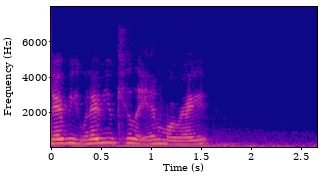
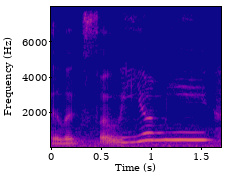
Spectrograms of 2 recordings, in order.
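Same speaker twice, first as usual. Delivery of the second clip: cutesy delighted; 11 semitones higher, 5 dB quieter, slower than usual. Real, not acted. Showing off her plate of food.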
